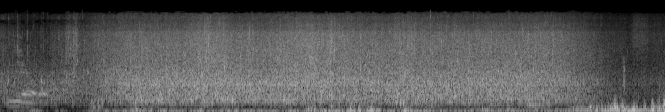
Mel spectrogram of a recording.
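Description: Shallow water rushes and splashes over stones.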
